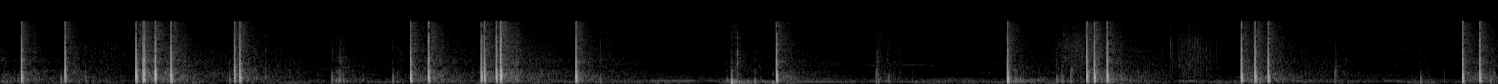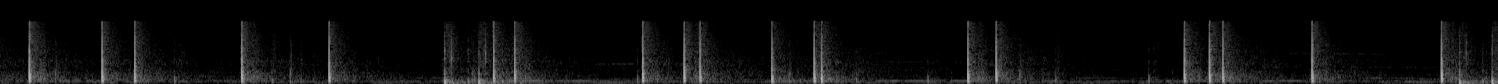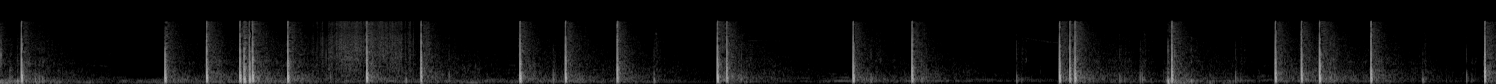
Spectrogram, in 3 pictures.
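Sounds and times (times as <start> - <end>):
fireworks bangs: 19.4 - 20.7, 29.4 - 37.8, 40.1 - 44.9.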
